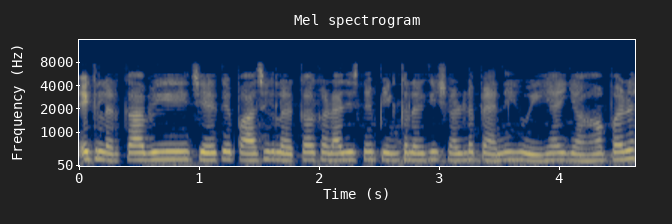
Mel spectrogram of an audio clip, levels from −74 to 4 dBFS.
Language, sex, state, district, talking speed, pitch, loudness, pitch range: Hindi, female, Delhi, New Delhi, 260 wpm, 205 Hz, -23 LUFS, 195-215 Hz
